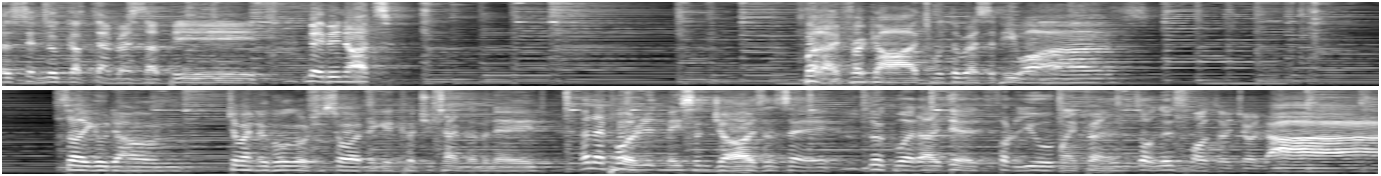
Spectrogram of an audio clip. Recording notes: report in live from the World Cup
